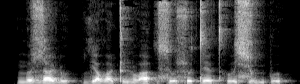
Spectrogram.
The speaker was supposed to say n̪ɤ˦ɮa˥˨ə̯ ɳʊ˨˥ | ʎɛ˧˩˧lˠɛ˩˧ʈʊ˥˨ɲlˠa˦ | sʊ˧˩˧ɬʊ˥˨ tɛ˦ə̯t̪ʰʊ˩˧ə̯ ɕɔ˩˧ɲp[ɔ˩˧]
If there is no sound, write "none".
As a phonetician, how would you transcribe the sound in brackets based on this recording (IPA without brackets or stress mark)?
ʊ˩˧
